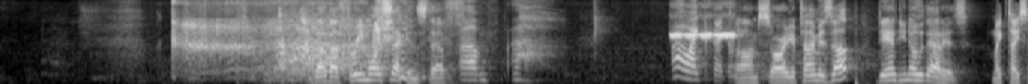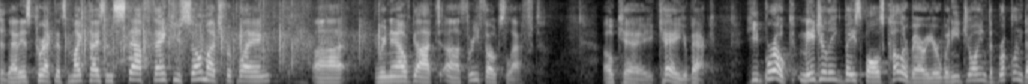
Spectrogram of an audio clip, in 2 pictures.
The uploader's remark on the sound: Live from The Bell House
